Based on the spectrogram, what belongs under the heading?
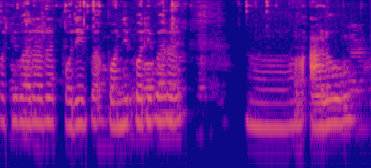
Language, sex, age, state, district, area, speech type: Odia, female, 18-30, Odisha, Balasore, rural, spontaneous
